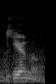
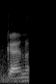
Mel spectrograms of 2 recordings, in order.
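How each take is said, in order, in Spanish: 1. El nombre empieza con un sonido de deslizamiento 'kya'. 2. El nombre empieza con un sonido 'ka' simple. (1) "en realidad se dice Kiano" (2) "Cano está mal pronunciado"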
